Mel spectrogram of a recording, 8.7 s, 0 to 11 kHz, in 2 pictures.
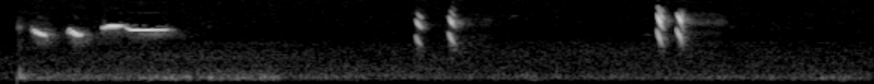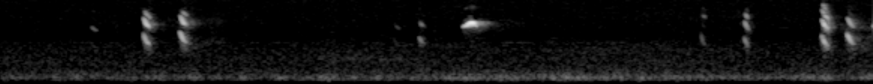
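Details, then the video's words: Common linnet opens with a quick run of slurred whistled notes, then gives spaced double chirps every second or so, with a soft low hum behind. "Common linnet 1h bird sound"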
